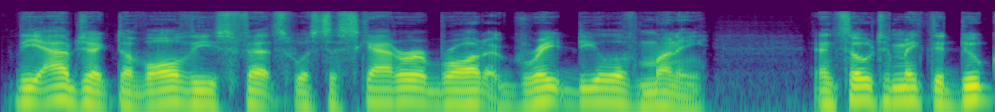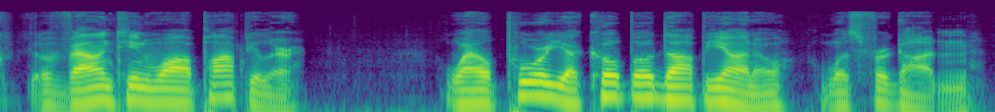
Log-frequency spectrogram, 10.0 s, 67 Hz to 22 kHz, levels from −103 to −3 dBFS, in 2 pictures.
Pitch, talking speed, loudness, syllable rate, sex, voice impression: 105 Hz, 180 wpm, -18 LUFS, 5.7 syllables/s, male, very masculine, very adult-like, very middle-aged, very thick, tensed, powerful, slightly dark, hard, slightly muffled, fluent, slightly raspy, very cool, intellectual, very sincere, calm, mature, friendly, reassuring, unique, elegant, slightly wild, sweet, lively, kind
